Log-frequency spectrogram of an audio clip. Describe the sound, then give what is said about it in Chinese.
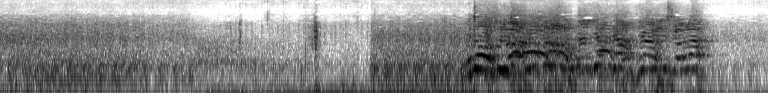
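Gunshots crackle through a loud, dense din as a band of rioters is wiped out, with shouting voices rising over the firing in the second half. “巴洛托杰的酥油火把和枪声宣告的却是这批暴乱分子的全部覆灭。”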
